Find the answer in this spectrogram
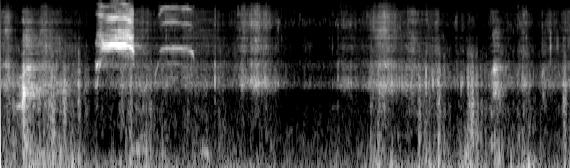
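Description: A bird gives two short, harsh screeching calls, about one and a half and two and a half seconds in, with dry leaves rustling and wind rumbling on the microphone.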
